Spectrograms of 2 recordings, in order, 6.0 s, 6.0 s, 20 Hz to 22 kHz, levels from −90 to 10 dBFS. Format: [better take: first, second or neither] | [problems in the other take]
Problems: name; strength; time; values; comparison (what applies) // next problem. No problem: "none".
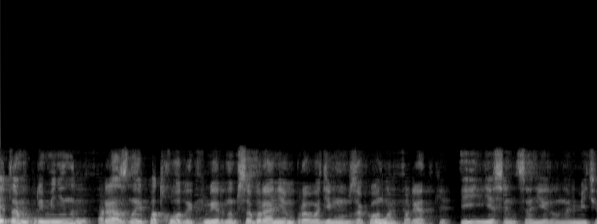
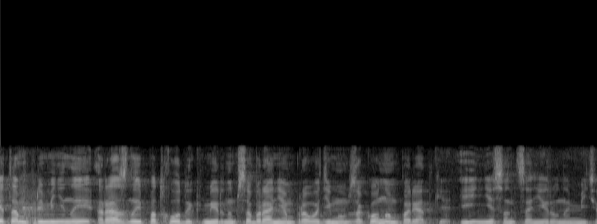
second | noise reduction (neural mask model DeepFilterNet 3)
